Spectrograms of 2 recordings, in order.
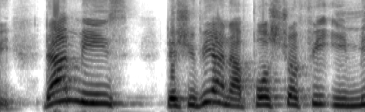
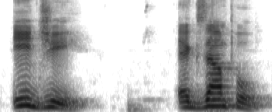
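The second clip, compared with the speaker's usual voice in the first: ordinary delivery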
